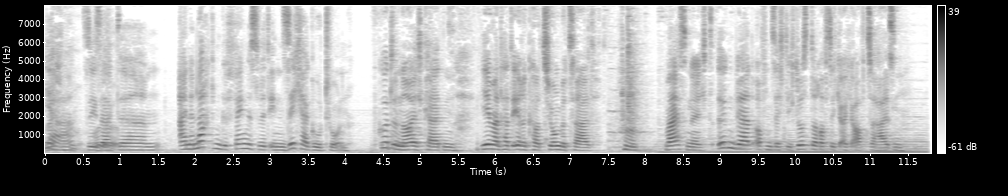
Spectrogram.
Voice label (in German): Polizistin; Stimmproben; GCPD; Arrow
